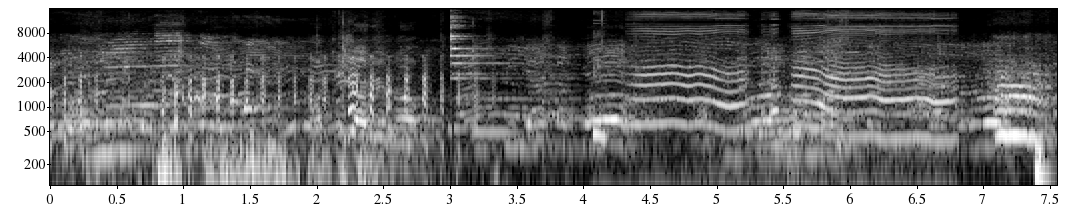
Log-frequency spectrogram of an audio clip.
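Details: A young child cries in strained, wavering wails while on an elephant, with other children's voices and play noise around: infant crying.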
